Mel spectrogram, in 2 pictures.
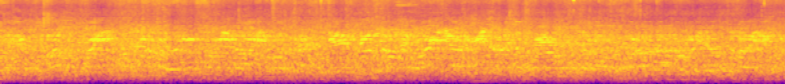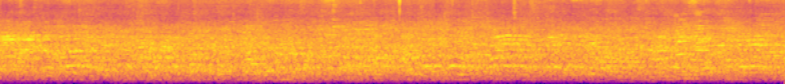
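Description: A large crowd chatters and cheers in a big echoing stadium.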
